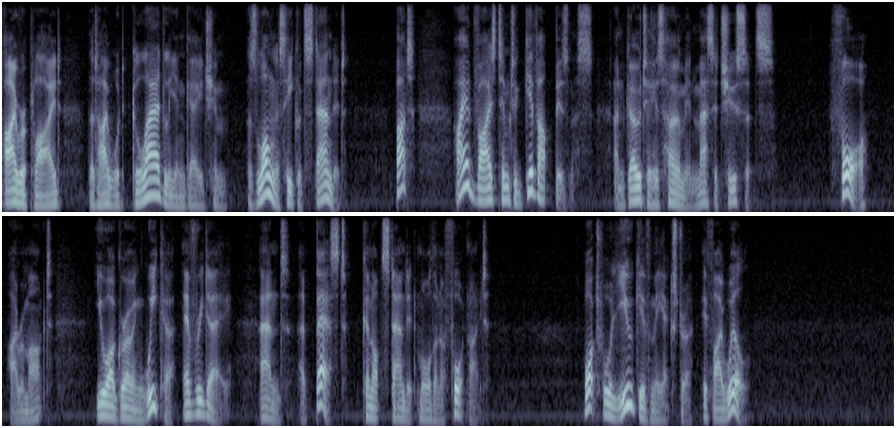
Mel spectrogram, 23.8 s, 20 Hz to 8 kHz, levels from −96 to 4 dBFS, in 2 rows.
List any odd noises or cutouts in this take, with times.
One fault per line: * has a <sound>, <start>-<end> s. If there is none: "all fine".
all fine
